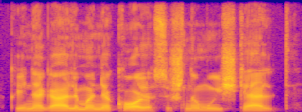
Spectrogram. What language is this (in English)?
Lithuanian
